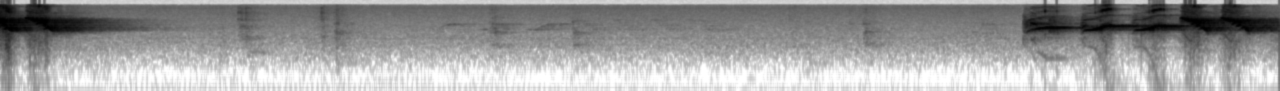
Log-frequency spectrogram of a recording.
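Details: Sporophila caerulescens, the double-collared seedeater, singing tui tui song for encarte tutoring: a phrase ends at the start, silence follows, then another high, ringing string of quick rising whistles with buzzy endings begins.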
